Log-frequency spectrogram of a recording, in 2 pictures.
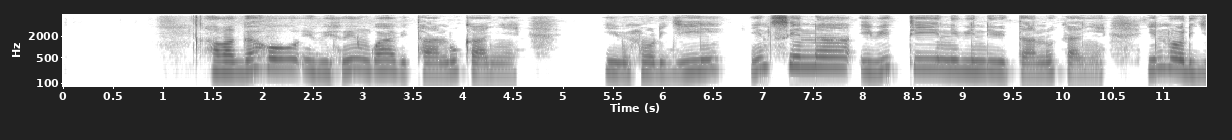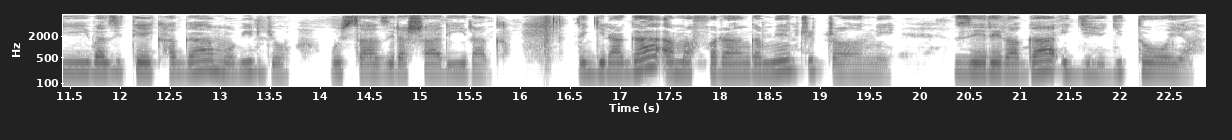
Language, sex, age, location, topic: Kinyarwanda, female, 18-24, Musanze, health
